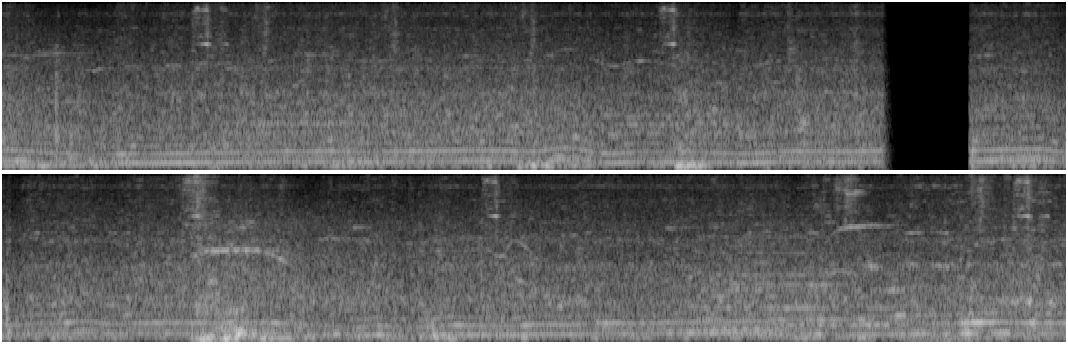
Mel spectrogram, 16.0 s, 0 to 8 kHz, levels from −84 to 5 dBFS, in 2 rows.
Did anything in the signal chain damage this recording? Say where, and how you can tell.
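Yes. Noise suppressor applied to music or sounds, throughout, in call processing: a speech-tuned suppressor treats sustained sound and tails as noise, pulling the level down about 5 dB, so held parts pump.

Long network dropout, 6.61 to 7.29 s, likely a network loss: the receiver fills about 0.67 s, a fading continuation then about 0.54 s of silence, and the sound resumes with material missing.

Jitter buffer speed-up, 7.90 to 8.13 s: the buffer trims short pitch-period pieces to cut excess delay, so the sound runs at about 114% speed without a pitch change and sounds hurried. The G.722 call path, with nothing above 8 kHz, is not a fault.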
